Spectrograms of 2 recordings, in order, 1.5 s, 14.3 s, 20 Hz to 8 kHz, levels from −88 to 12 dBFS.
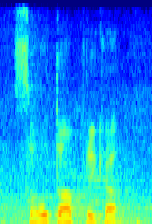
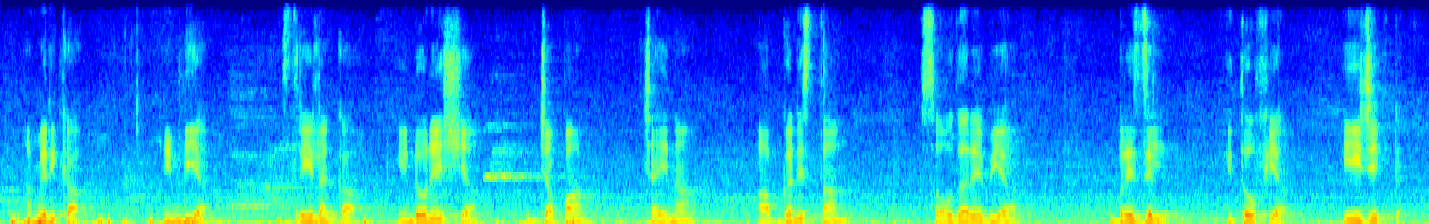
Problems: constant background noise, background conversations at intervals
